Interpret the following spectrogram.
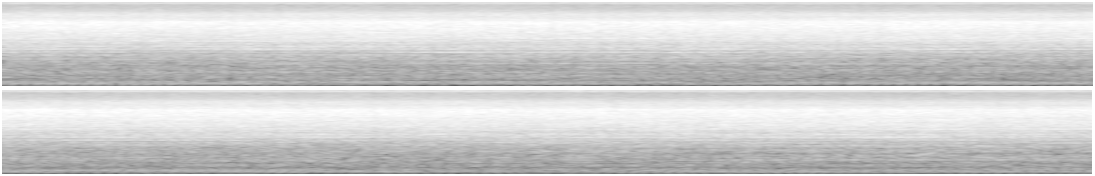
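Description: Granite-cutting circular saw running steadily: a loud, even hiss over a low machine hum.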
